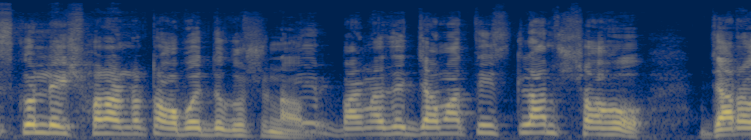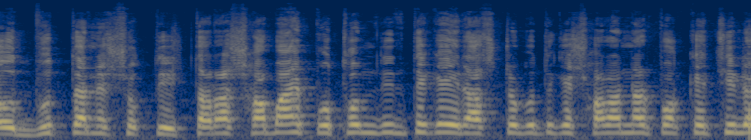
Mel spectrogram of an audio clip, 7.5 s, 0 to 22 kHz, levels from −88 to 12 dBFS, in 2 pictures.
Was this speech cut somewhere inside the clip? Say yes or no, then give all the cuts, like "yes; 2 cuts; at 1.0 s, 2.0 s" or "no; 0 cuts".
yes; 1 cut; at 1.7 s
